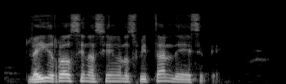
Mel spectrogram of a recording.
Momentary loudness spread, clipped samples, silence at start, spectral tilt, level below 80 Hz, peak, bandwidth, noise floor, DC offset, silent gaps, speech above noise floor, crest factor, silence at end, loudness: 10 LU; under 0.1%; 0.3 s; -6 dB/octave; -58 dBFS; -4 dBFS; 11.5 kHz; -61 dBFS; under 0.1%; none; 39 dB; 20 dB; 0.7 s; -23 LUFS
